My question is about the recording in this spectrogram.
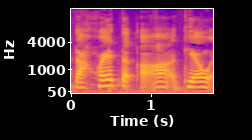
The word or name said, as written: duxweedi-q' 'aa'udyaw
